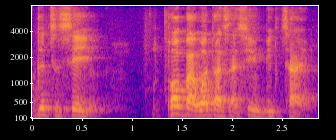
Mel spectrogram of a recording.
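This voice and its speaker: Middle-aged Congolese-born man, live-stream host, emphatic, fairly high voice, roomy echo. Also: lively intonation, brisk. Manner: emphatic, repetitive, greets viewers by name. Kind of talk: casual live-stream talk.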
